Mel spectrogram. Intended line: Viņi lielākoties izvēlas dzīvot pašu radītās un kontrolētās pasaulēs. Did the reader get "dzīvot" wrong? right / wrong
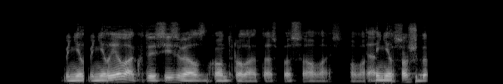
wrong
